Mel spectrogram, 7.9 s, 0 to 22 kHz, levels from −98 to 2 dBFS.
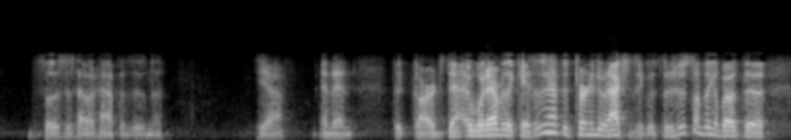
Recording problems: high frequencies cut off; severe; nothing above 3.5 kHz
garbled, watery; slightly

